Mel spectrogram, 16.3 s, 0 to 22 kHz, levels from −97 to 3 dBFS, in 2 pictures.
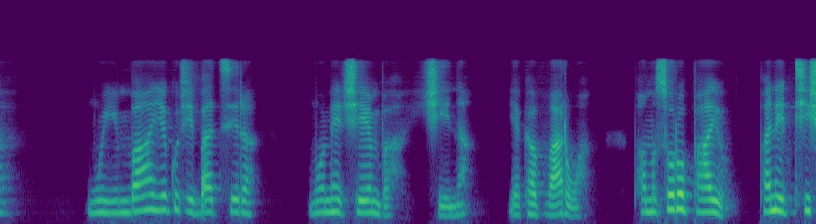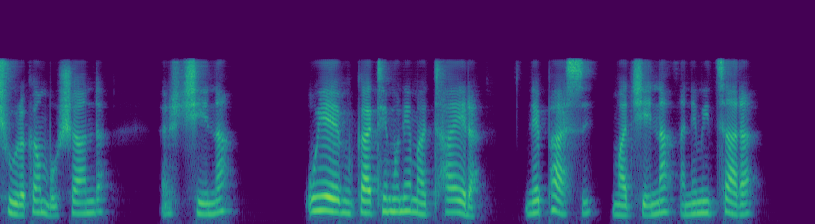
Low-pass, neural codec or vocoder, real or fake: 7.2 kHz; codec, 16 kHz, about 1 kbps, DyCAST, with the encoder's durations; fake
